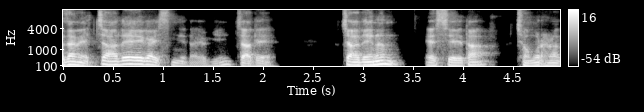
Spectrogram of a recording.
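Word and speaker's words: צדי: 여기 짜대. 짜대는 S에다 점을 하나 더 찍어줍니다. 짜대 이렇죠? S에다 점을 찍어줍니다. 이것이 짜대의 음가고 우리 발음으로는 쌍지읒에 해당된다.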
